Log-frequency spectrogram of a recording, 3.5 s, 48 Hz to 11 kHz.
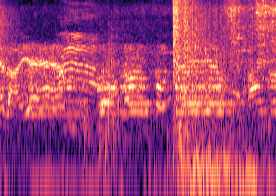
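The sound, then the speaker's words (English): Fireworks set off for the 4th of July go off with a sudden loud, crackling burst partway through, followed by sustained popping and hissing, while people talk and exclaim over it. “He happens to have fireworks.”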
